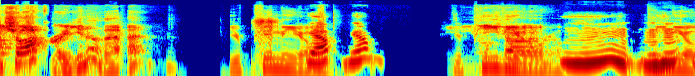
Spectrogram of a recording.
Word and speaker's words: pineal: Your pineal. Yep. Your pineal. Mm-hmm, Pineal mm-hmm. gland. Yeah. That's how you pronounce it.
